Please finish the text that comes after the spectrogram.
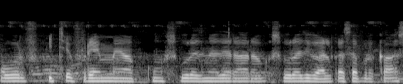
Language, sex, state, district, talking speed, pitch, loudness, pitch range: Hindi, male, Uttar Pradesh, Muzaffarnagar, 225 wpm, 145 Hz, -17 LUFS, 140-150 Hz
